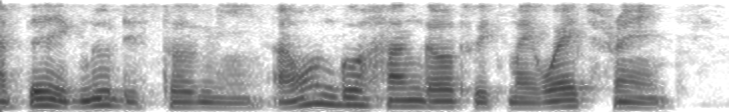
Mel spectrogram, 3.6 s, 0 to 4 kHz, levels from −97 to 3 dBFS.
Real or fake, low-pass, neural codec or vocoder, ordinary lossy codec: real; 3.6 kHz; none; none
